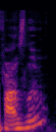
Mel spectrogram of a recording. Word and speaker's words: Vosloo: Uh Arnold Voslo, I if I'm pronouncing that right. Vosloo. Vasloo and Lance Henrikson.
